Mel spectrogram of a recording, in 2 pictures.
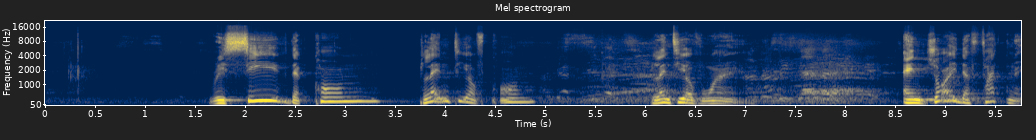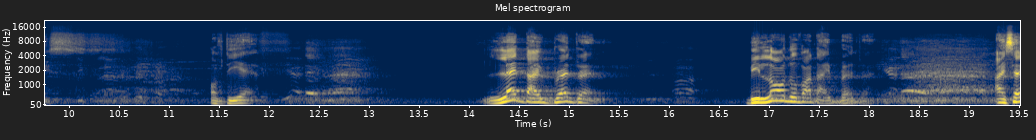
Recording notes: Preached At The First Love Centre, Accra, Ghana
